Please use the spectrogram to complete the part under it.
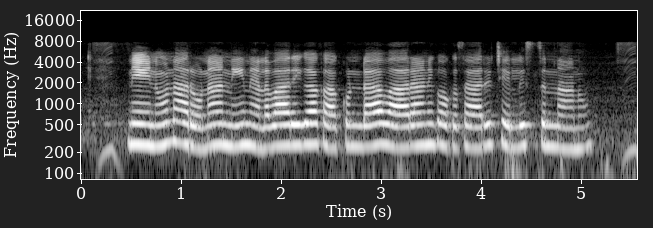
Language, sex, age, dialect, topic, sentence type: Telugu, female, 46-50, Utterandhra, banking, statement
